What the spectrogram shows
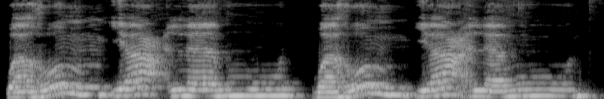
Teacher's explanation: baca dengan rapatkan bibir mulut kita ketika kita menyebut huruf mim mati dan tanpa dengung ketika kita nak sebut daripada huruf mim kepada huruf ya. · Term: izhar syafawi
